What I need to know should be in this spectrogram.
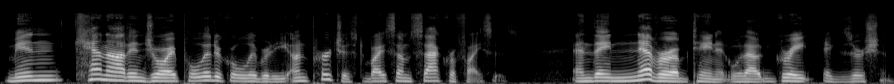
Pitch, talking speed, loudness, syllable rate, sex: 155 Hz, 115 wpm, -19 LUFS, 4.3 syllables/s, male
